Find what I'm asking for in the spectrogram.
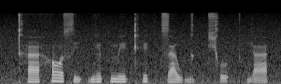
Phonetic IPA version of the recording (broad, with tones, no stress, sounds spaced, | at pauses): kʰ a˧ h ɔ˥˧ s i˨ ʔ ɡ ẽ˦ p̚ m e˧ kʰ e˦ k̚ t͡s a˧ w ɡ ə˨ k̚ t͡ɕʰ o˨ ʔ pʰ j a˨˦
